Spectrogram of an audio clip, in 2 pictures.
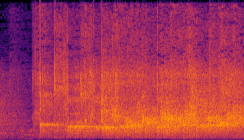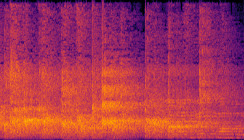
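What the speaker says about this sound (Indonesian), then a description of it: "tepuk aplaus buat kelompok" Sustained loud applause and clapping from a school class cheering a student group after its presentation, starting abruptly and continuing with a few voices mixed in.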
